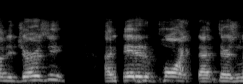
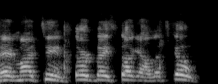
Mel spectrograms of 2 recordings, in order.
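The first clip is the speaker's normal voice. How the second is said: ordinary talk, nothing marked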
